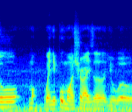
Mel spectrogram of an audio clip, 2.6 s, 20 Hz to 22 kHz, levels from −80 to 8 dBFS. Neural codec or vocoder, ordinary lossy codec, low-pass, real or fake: autoencoder, 48 kHz, 128 numbers a frame, DAC-VAE, trained on Japanese speech; none; 19.8 kHz; fake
